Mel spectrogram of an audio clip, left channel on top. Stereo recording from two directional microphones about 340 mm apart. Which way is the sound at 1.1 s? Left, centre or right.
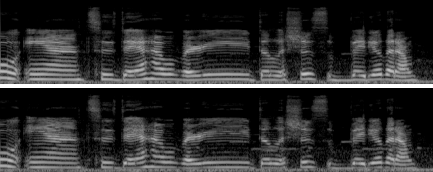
Centre.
